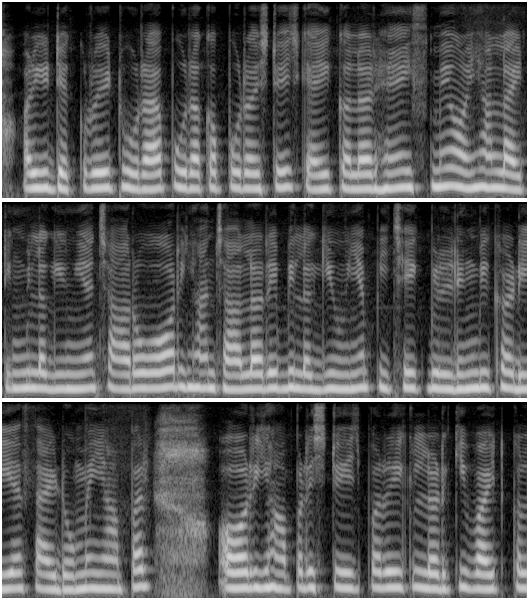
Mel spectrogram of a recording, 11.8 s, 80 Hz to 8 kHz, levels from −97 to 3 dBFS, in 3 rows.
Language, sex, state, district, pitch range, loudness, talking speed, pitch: Hindi, female, Bihar, East Champaran, 220-235 Hz, -22 LUFS, 255 wpm, 230 Hz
